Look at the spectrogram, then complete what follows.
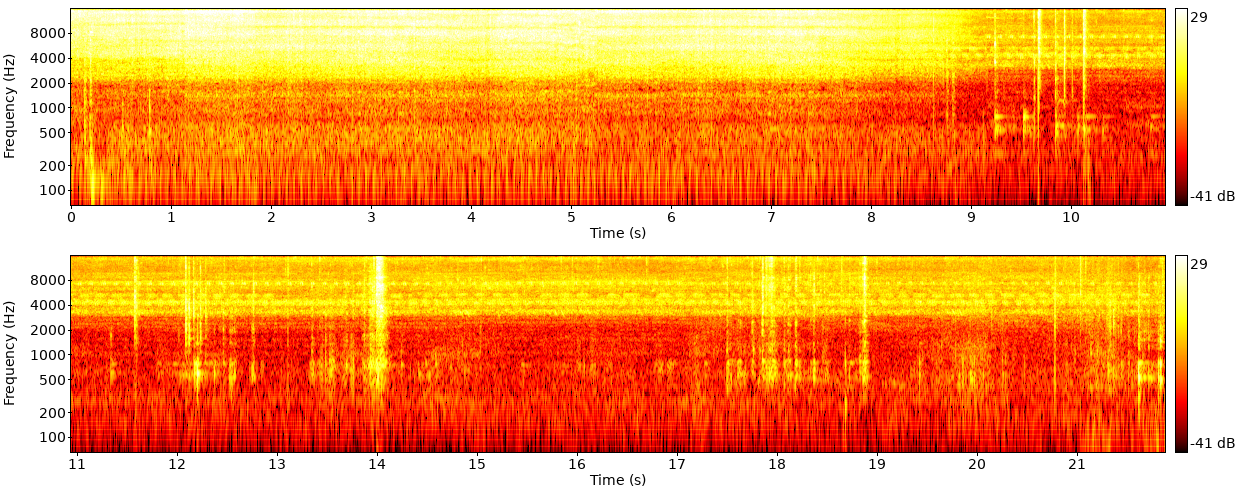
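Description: Loud steady hiss of food sizzling on a hot iron griddle, which fades out about eight seconds in. Then a few sharp clicks and knocks over faint, steady insect chirring.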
